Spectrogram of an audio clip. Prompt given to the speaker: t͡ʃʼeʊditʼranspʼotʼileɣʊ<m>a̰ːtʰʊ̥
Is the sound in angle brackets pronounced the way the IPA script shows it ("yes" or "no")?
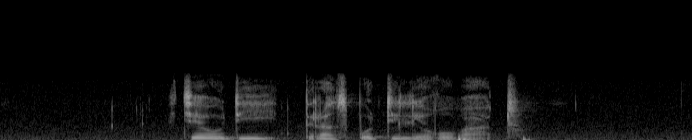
no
